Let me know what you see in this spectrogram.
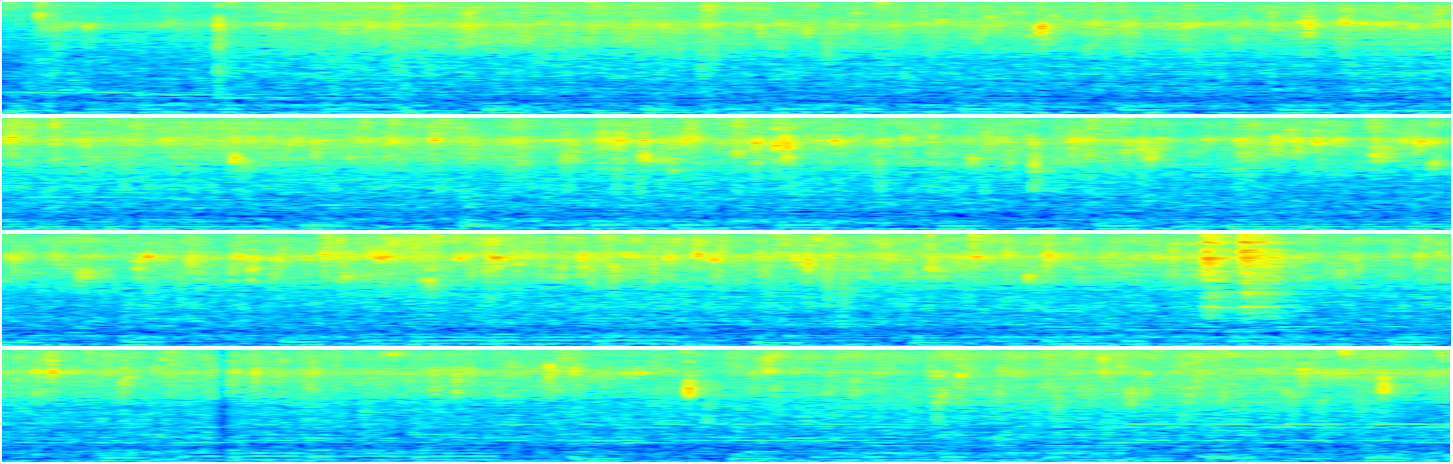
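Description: Crumb-coated chicken pieces frying in hot oil in a wok: a steady sizzling hiss with many small pops, and a brief louder burst about fifteen seconds in.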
